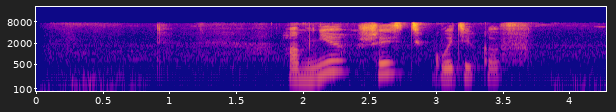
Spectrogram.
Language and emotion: Russian, neutral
